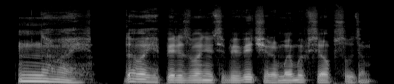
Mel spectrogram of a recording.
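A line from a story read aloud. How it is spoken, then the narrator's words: Mumbling. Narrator (Russian): промямлила она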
